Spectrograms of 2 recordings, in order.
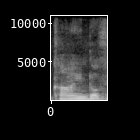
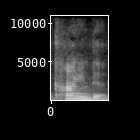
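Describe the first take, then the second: First: Said in the usual way. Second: "Kinda" ending in a schwa; shortened form. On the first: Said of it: "you can shorten it". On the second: Shown as a demonstration. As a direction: blend kind of into "Kinda". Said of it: "you can shorten it and say".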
